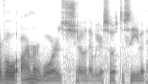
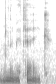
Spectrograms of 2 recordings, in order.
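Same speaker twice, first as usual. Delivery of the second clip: usual speaking voice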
